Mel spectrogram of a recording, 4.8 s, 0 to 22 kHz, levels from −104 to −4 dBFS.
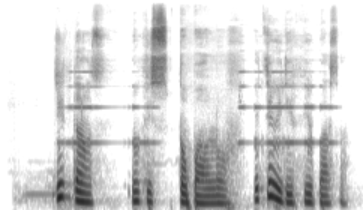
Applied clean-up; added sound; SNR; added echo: neural mask model RNNoise.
